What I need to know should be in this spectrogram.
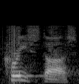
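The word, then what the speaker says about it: Christos (Χριστός): And that's an I-S-T-O-S. Christos. And why is it Christos? Because the I sounds like a long English E. And the key, the C-H, gets a K sound. Christos. The O here gets a short A sound.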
